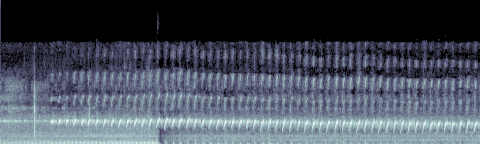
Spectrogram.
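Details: White-rumped shama lure song: after a hummy start, a long, evenly paced trill of sharp repeated notes, slowly dropping in pitch and steady to the end, played to provoke singing.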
